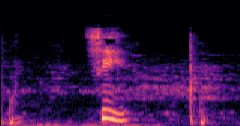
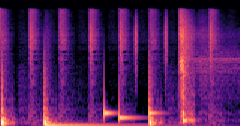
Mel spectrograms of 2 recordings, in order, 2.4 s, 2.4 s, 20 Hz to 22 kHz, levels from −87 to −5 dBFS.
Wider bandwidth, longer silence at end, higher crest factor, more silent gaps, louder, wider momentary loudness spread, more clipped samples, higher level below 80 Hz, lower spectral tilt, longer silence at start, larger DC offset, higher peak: second, 9.2 kHz vs 17 kHz; about the same, 0.25 s vs 0.15 s; about the same, 22 dB vs 18 dB; neither; second, -23 LUFS vs -20 LUFS; first, 26 LU vs 10 LU; neither; second, -50 dBFS vs -30 dBFS; second, -3 dB/octave vs -4.5 dB/octave; about the same, 0.1 s vs 0 s; neither; second, -6 dBFS vs 0 dBFS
